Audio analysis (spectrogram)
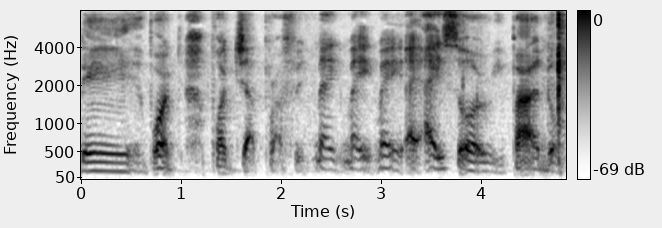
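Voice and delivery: half-whispered fake apology; mock pity. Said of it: "They like".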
